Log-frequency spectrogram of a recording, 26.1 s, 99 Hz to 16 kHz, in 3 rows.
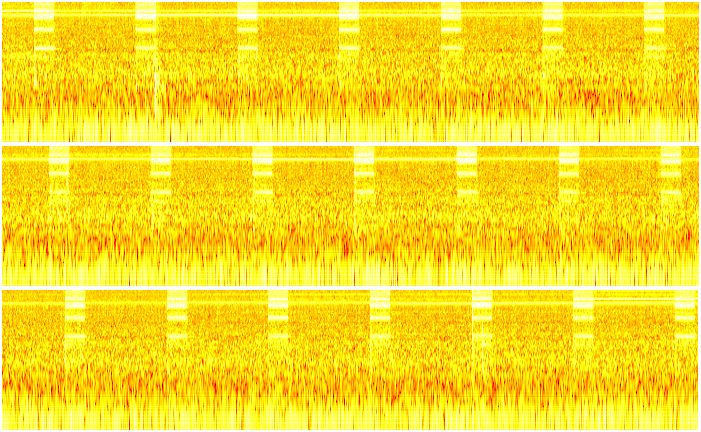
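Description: M3D 3D printer running a motion test: a steady low hum from its motors, with short high chirps repeating evenly a little more than once a second as the print head moves.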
